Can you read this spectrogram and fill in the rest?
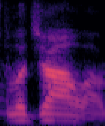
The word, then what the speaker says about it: La Jolla: Yeah, well, yes, La Jolla, right. Yeah, wow. The J is a hoy.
